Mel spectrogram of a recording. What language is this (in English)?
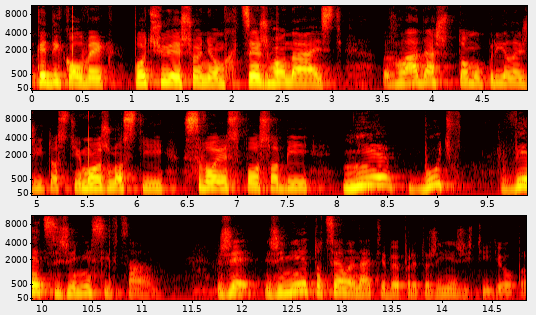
Slovak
